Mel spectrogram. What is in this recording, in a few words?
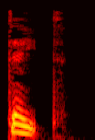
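"date", British English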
